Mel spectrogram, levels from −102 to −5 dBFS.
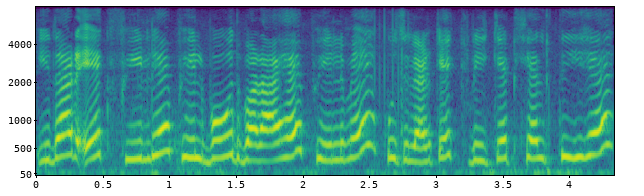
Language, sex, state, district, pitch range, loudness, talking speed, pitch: Hindi, female, Uttar Pradesh, Muzaffarnagar, 290-350 Hz, -14 LUFS, 205 wpm, 320 Hz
